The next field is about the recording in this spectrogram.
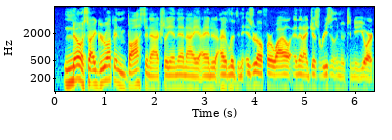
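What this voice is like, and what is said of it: New York Boston accent. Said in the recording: “you've got that kind of boss type, mafia type accent ... that kind of New Yorkian Boston type accent”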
